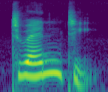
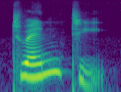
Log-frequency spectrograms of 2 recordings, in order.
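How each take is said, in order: Both takes have the same delivery.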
